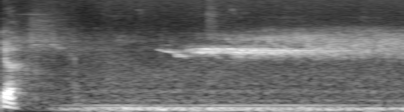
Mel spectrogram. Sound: birds chirping

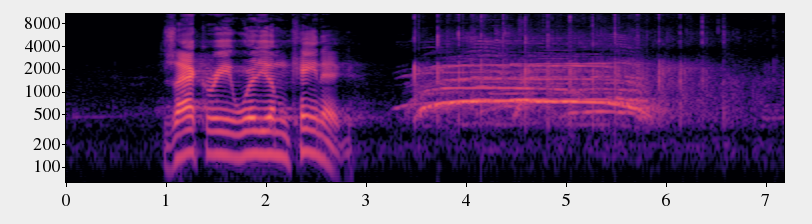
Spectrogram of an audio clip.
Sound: audience applauding

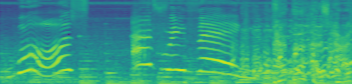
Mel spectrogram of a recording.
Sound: laughing

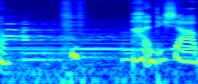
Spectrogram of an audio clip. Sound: chuckling

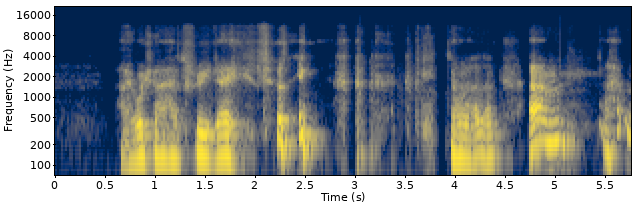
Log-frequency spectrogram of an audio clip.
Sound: chuckling

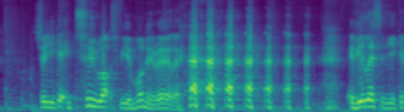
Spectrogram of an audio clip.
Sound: laughs

